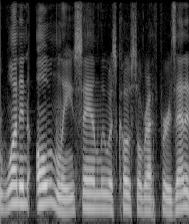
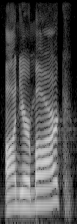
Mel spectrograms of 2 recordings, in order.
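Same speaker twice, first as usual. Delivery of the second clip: race starter call; 6 semitones higher, 5 dB louder, slower than usual. Acted.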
